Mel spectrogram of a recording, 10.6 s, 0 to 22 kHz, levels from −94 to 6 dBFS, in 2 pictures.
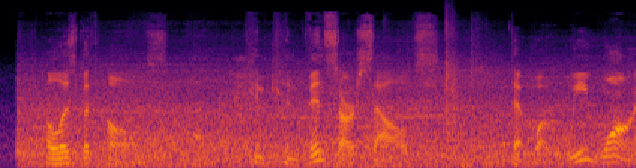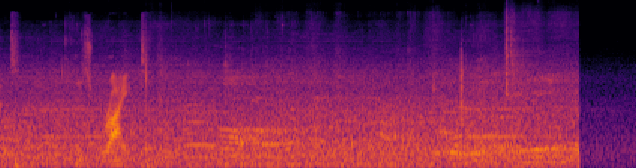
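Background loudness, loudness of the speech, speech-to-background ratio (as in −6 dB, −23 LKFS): −28.5 LKFS, −24.0 LKFS, 4.5 dB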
